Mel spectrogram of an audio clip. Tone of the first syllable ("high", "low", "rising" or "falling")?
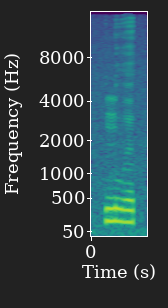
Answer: low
